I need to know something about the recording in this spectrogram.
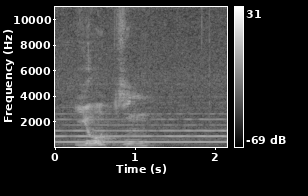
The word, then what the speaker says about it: yogin: Yoga, yogin é um outro exemplo que tem na transliteração o G seguido de I e a gente não pronuncia Gi, né?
